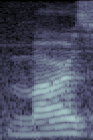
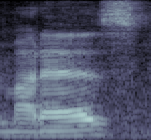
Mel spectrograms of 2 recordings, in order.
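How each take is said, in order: First: The name is said with an American pronunciation. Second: The name is said with a non-American pronunciation. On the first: The speaker calls it wrong. "the layman's like American pronunciation" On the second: The speaker calls it right. "It's actually Marez"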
